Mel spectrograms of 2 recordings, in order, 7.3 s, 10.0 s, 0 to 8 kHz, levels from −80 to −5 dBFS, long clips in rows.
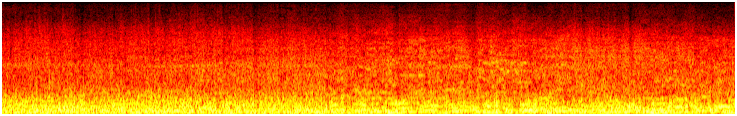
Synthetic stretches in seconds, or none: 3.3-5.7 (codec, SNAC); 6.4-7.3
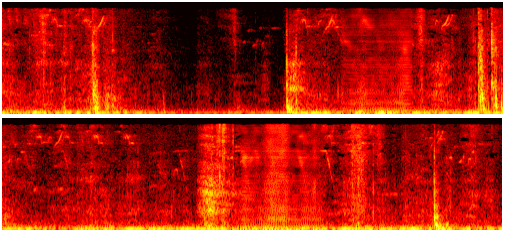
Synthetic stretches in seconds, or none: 3.4-4.1 (vocoder, Vocos); 7.4-8.2

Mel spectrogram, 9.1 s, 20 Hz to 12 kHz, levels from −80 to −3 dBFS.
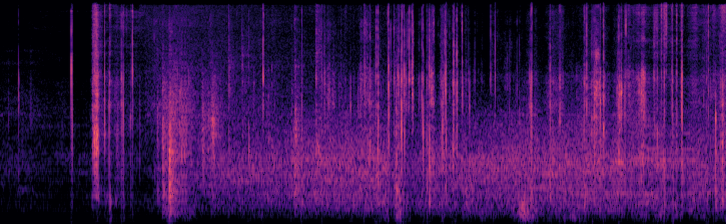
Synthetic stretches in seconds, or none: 0.5-1.8 (codec, SNAC); 7.9-8.7

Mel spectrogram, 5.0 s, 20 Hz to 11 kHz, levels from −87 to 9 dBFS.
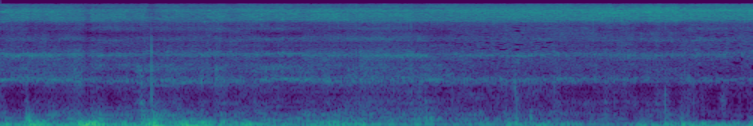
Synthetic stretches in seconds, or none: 0.0-3.0 (codec, SNAC); 3.7-4.6

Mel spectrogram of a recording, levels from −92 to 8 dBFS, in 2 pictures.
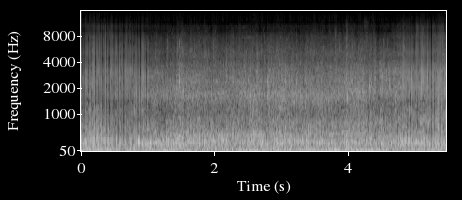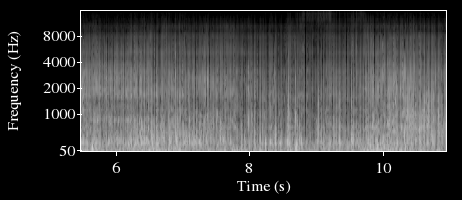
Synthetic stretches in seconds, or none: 0.0-1.0 (vocoder, BigVGAN v2); 4.8-11.0

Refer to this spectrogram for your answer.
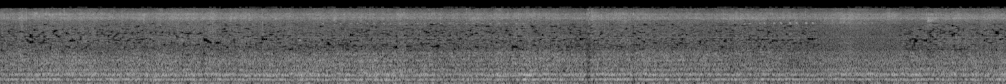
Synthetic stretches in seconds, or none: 8.2-9.0 (autoencoder, DAC-VAE)

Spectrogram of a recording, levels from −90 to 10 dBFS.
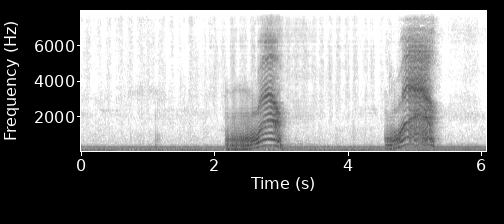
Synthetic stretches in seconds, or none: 1.8-4.5 (vocoder, Vocos)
